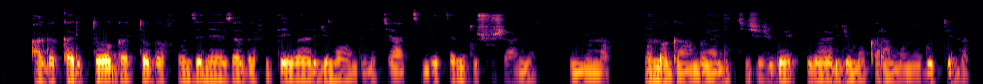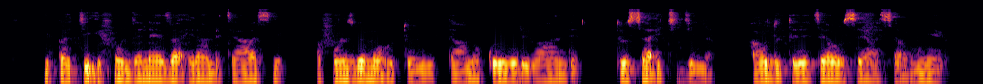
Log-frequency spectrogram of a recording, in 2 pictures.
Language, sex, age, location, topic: Kinyarwanda, male, 18-24, Kigali, health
